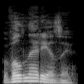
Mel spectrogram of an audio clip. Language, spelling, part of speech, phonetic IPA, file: Russian, волнорезы, noun, [vəɫnɐˈrʲezɨ], Ru-волнорезы.ogg
- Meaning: nominative/accusative plural of волноре́з (volnoréz)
